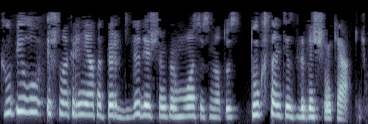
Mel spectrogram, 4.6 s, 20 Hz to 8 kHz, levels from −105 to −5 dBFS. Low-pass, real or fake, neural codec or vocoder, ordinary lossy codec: 7.2 kHz; fake; autoencoder, 48 kHz, 32 numbers a frame, DAC-VAE, trained on Japanese speech; MP3, 24 kbps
